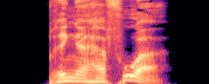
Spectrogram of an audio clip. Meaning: inflection of hervorbringen: 1. first-person singular present 2. first/third-person singular subjunctive I 3. singular imperative
- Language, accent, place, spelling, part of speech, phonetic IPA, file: German, Germany, Berlin, bringe hervor, verb, [ˌbʁɪŋə hɛɐ̯ˈfoːɐ̯], De-bringe hervor.ogg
